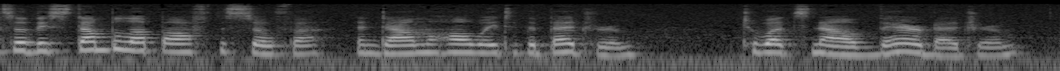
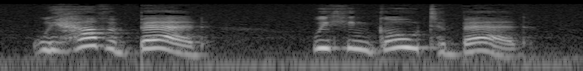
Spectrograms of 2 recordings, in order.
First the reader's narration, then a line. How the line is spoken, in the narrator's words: pinching a nerve, that Ray gasps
